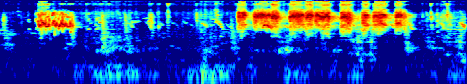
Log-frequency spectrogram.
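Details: Chirping budgies: a short scratchy burst, a quieter stretch of soft chatter and low thuds, then a long bright warbled run of rapid, slightly squeaky notes before fading.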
